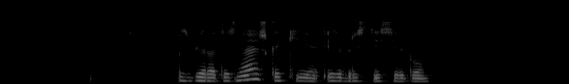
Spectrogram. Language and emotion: Russian, neutral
